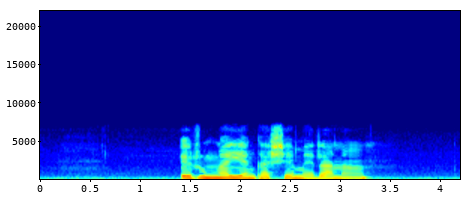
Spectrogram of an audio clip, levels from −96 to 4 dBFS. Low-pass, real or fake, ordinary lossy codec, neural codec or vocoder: 7.2 kHz; real; none; none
